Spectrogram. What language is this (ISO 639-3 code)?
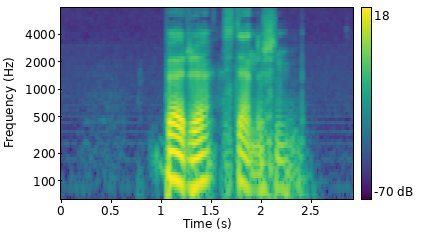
nor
